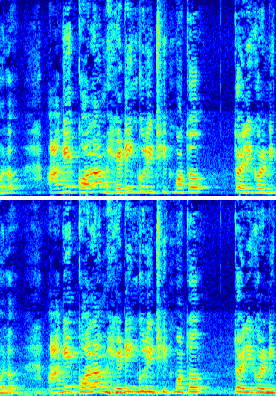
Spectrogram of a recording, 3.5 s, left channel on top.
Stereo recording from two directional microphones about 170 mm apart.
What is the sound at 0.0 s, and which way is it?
A man's voice, 35° left (ahead or behind).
